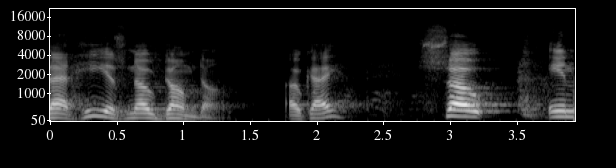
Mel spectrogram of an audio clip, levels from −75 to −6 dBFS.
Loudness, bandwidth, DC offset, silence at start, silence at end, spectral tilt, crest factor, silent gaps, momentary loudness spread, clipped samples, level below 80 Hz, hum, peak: -27 LUFS; 12.5 kHz; under 0.1%; 0 s; 0 s; -4.5 dB/octave; 22 dB; none; 23 LU; under 0.1%; -78 dBFS; none; -8 dBFS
